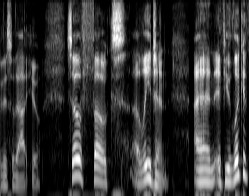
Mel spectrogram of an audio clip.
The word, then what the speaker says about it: Allegaeon: on YouTube that they actually do call it Allegaeon. And I will say it was a video of like how to pronounce band names.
